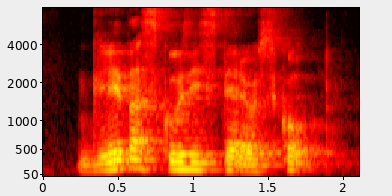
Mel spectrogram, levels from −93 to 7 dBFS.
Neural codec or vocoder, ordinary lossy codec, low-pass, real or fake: none; none; none; real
